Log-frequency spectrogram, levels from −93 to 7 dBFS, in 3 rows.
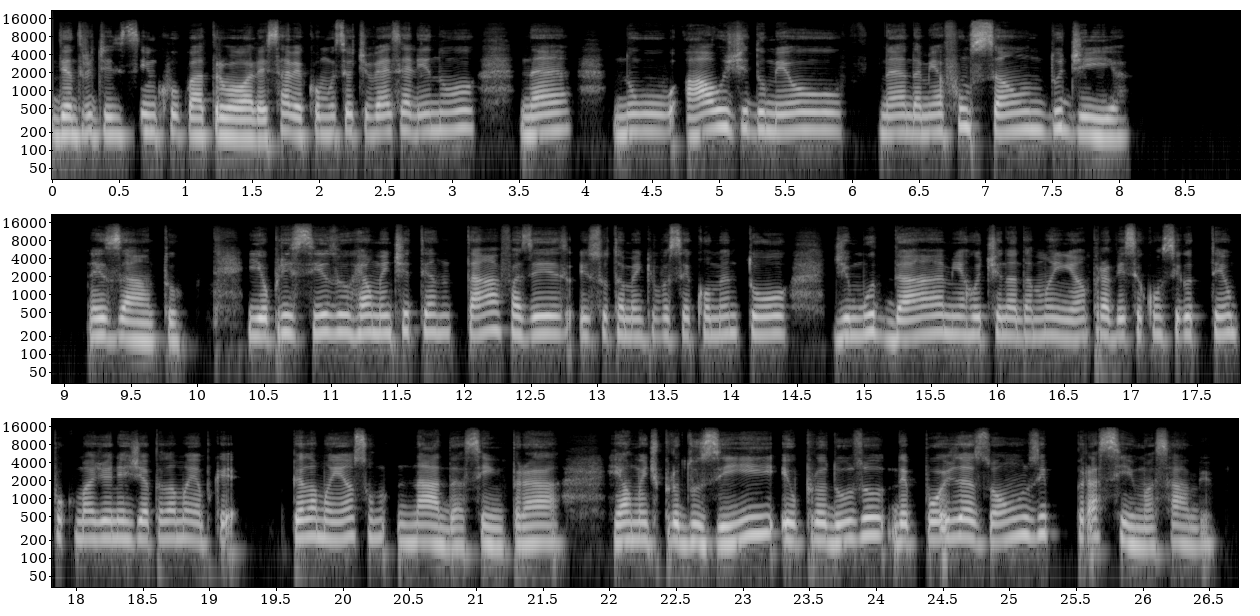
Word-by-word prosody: dentro 185 +1 +3
de 180 +1 -1
5, 195 +2 -2
4 175 0 +2
horas, 165 -1 +5
sabe, 200 -3 +1
é - - +3
como 185 +1 -3
se 180 - -1
eu - - +1
estivesse 195 +3 -2
ali 200 0 -1
no, 220 +2 -2 0.3
né, 200 +4 +1 0.3
no 200 +1 -2
auge 220 +5 +4
do 215 0 0
meu, 210 +1 0 0.2
né, 190 0 -2
da 190 -1 -1
minha 195 +1 -1
função 215 -1 +2
do 225 +4 0
dia. 175 -4 +1 1.1
Exato. 180 -4 +1 0.5
E 200 - +1
eu 200 - +7
preciso 225 +1 +1
realmente 225 +2 +1
tentar 230 0 -1
fazer 220 0 +2
isso 200 +1 -3
também 195 -1 -2
que 190 - -11
você 200 0 -3
comentou, 215 +1 -1 0.3
de 190 +3 +1
mudar 200 0 +1
a - - -2
minha 215 -1 -1
rotina 210 -1 -1
da 200 0 -4
manhã 195 -1 -3
para 210 0 0
ver 195 0 -1
se 200 - -2
eu - - -5
consigo 210 0 -1
ter 215 0 -3
um - - -3
pouco 220 -1 -6
mais 205 0 0
de 210 - +2
energia 210 -1 +1
pela 210 +1 -2
manhã, 205 -2 -3
porque 175 - -6 0.4
pela 225 +1 +3
manhã 210 0 0
eu - - -4
sou 220 -2 -4
nada, 180 -3 0
assim, 160 +2 -1
para 180 +3 0 0.4
realmente 195 0 +1
produzir, 190 +6 +2
eu 195 -1 +5
produzo 205 +5 +2
depois 190 +3 +1
das 210 -5 +2
11:00 230 +6 0 0.2
para 220 +1 -1
cima, 170 -8 0
sabe. 170 +2 -5
200 Hz, 165 wpm, -23 LUFS, 185-215 Hz, 1.1 s, eu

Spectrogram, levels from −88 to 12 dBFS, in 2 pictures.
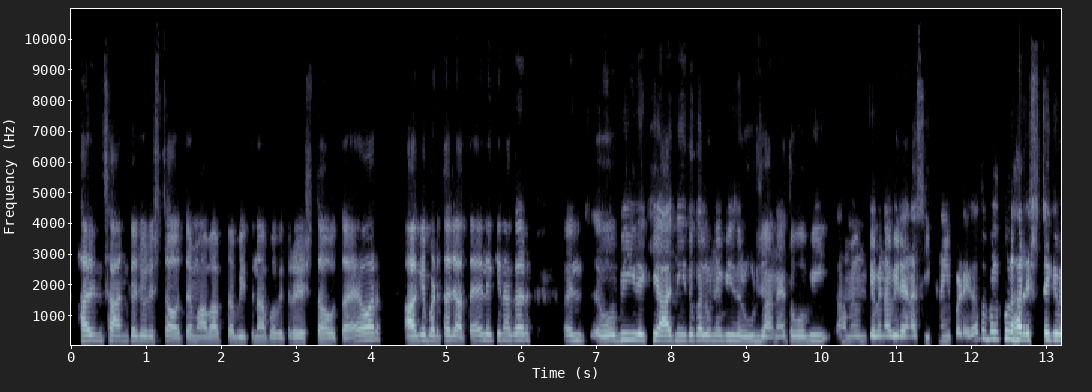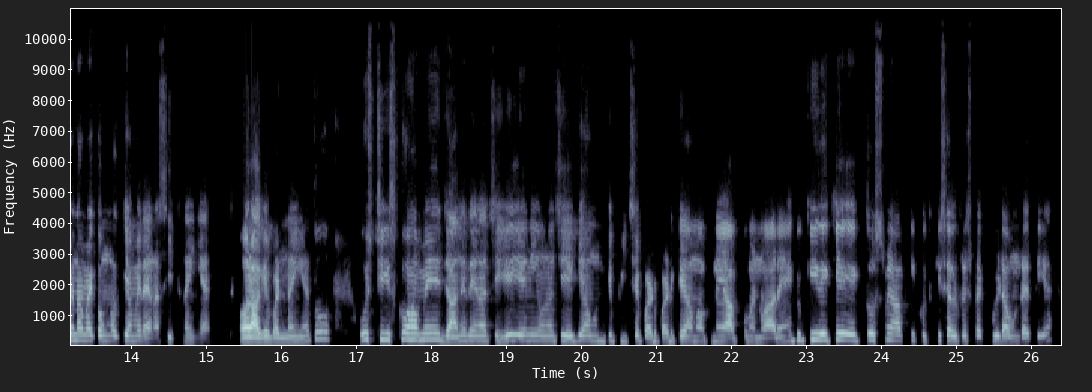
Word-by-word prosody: हर 180 +1 +5
इंसान 175 -2 -2
का 180 0 -2
जो 175 - -2
रिश्ता 170 +2 -6
होता 155 0 -2
है 160 - -7
माँ-बाप 155 0 -3
का 165 - -3
भी 155 0 -4
इतना 155 +1 -5
पवित्र 150 +1 -4
रिश्ता 150 +2 -4
होता 140 -2 -2
है 190 - -1
और 210 +1 +3 0.4
आगे 185 +3 +2
बढ़ता 180 +2 0
जाता 165 -2 0
है। 185 +2 -1
लेक़िन 200 +1 -4
अगर 200 +1 0 0.5
अन् 190 +1 -3 0.3
वो 175 +2 +1
भी 210 - -1
देखिए 200 +1 +2
आज 180 0 +4
नहीं 190 0 -3
तो 190 0 -2
कल 185 -1 0
उन्हें 180 0 -4
भी 190 +1 -1
ज़रूर 170 -1 -2
जाना 155 -2 -3
है 165 - -3
तो 175 - -4
वो 165 -1 -2
भी 180 +2 -3 0.4
हमें 160 +1 -9
उनके 165 +1 -1
बिना 170 0 0
भी 175 - +3
रहना 165 0 +1
सीखना 160 +1 -10
ही 165 - -5
पड़ेगा, 195 +8 -2
तो 255 +3 -4
बिल्कुल 240 +1 +3
हर 220 - +10
रिश्ते 210 +1 +4
के 210 0 +5
बिना 195 -1 +3
मैं 195 0 +4
कहूँगा 175 0 -2
कि 165 - -2
हमें 170 0 -2
रहना 160 -1 +1
सीखना 285 - -8
ही 150 0 -9
है 140 0 -3 0.4
और 155 0 +11
आगे 145 +2 +9
बढ़ना 145 +1 0
ही 155 0 -4
है, 165 +2 -6
तो 235 +4 -5 0.4
उस 220 +1 0
चीज़ 215 -2 0
को 225 -2 +4
हमें 210 -1 +1
जाने 165 +2 +2
देना 170 -1 0
चाहिए। 165 +2 -2
ये 180 - 0
नहीं 185 0 -6
होना 170 -1 -6
चाहिए 170 +1 0
कि 185 - -2
हम 175 0 -4
उनके 170 0 -8
पीछे 160 +1 -7
पड़-पड़ 155 0 -1
के 165 +3 -1
हम 155 -1 -2
अपने 155 +1 -3
आप - - -2
को 155 - -14
मनवा 145 -2 -1
रहे 150 +2 -2
हैं। 175 +2 -6
क्योंकि 200 +2 0
देखिए 205 0 +4
एक 190 -3 -1
तो 210 - +3
उसमें 205 +1 -3
आपकी 190 0 -3
ख़ुद 180 -3 -10
की 180 - -6
सेल्फ 175 -2 0
रिस्पेक्ट 170 0 -6
भी 170 - 0
डाउन 160 0 -1
रहती 160 +3 -3
है 205 - -11
175 Hz, 235 wpm, -22 LUFS, 160-190 Hz, 0.5 s, और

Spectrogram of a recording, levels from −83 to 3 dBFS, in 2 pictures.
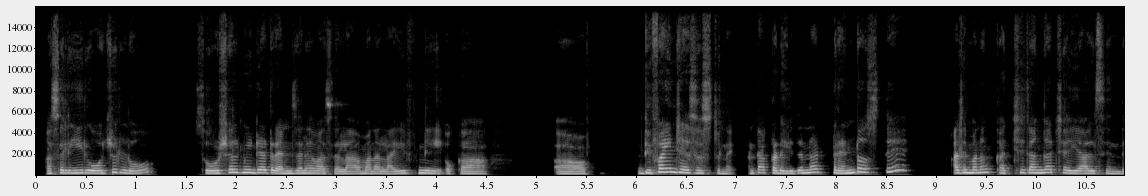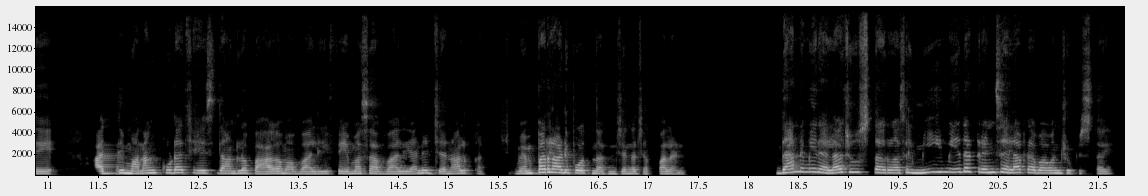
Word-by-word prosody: అసలు 245 +3 +1
ఈ - - +3
రోజుల్లో 235 0 +2 0.7
సోషల్ 235 +6 +3
మీడియా 275 -1 +5
ట్రెండ్స్ 215 -1 +2
అనేవి 230 -1 +1
అసల 200 -3 -3 0.2
మన 205 - -2
లైఫ్‌ని 230 +5 +1 0.2
ఒక 200 +1 -11 1.0
ఆహ్, 180 -1 -2 0.6
డిఫైన్ 335 +7 +5
చేసేస్తున్నాయి. 240 -8 -1
అంటే 220 +5 -3
అక్కడ 245 -3 +1
ఏదన్న 245 +6 +3 0.2
ట్రెండోస్తే 315 - +2 0.6
అది 265 +1 +4
మనం 280 +3 +3
ఖచ్చితంగా 265 +4 +2
చేయాల్సిందే. 220 -5 0 0.5
అది 210 +4 +1
మనం 230 +4 +1
కూడా 270 +1 +2
చేసి 240 0 -2
దాంట్లో 225 +1 0
భాగమవ్వాలి, 195 -1 -2
ఫేమస్ 210 +1 -3
అవ్వాలి 190 0 -4
అని 240 +3 +1
జనాలు 205 +4 -3
కచ్ 195 +2 -23
వెంపర్లాడిపోతున్నారు 240 -5 +2
నిజంగా 195 +1 -5
చెప్పాలండి. 180 0 -8 1.0
దాన్ని 335 +6 0
మీరు 335 -3 0
ఎలా 265 +3 +3
చూస్తారు? 320 -5 -1
అసలు 265 0 +1
మీ 300 +5 -1 0.2
మీద 325 +3 -2
ట్రెండ్స్ 305 +1 +2
ఎలా 280 - +2
ప్రభావం 245 -2 0
చూపిస్తాయి? 215 -4 -9
235 Hz, 130 wpm, -24 LUFS, 205-270 Hz, 1.0 s, మీడియా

